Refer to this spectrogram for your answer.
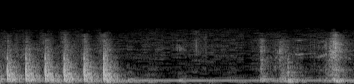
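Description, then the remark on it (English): A quick run of about six sharp knocks on a door, evenly spaced, then a pause and a few softer knocks, with a low steady hum underneath. “I'd hate to knock and have an Arab open the door and start jabbering Arabian at us.”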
